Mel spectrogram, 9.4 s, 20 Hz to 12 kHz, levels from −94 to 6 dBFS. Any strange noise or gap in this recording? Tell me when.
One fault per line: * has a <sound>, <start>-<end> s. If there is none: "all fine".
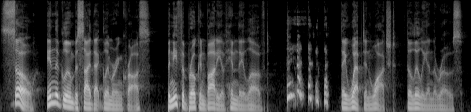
* has a laugh, 5.7-6.6 s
